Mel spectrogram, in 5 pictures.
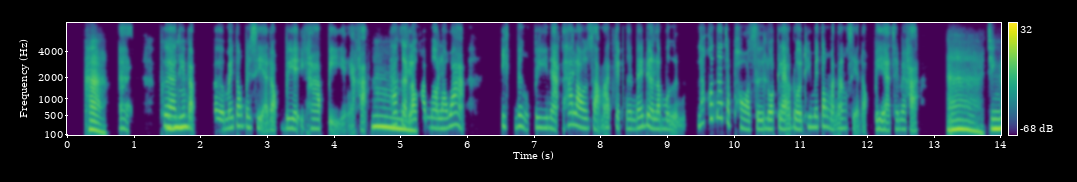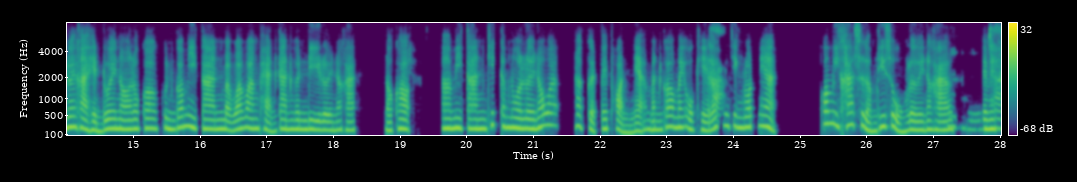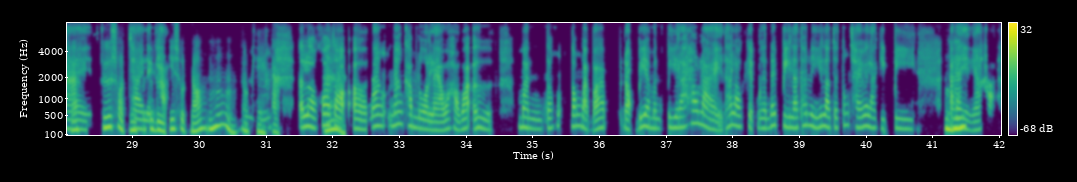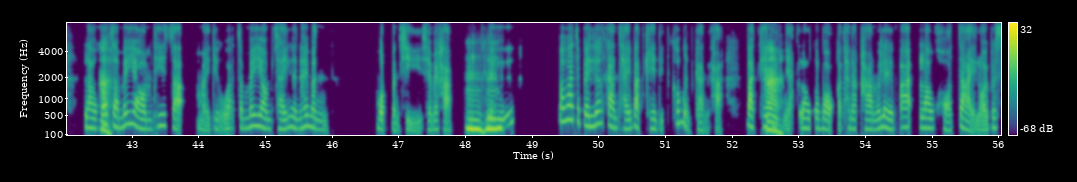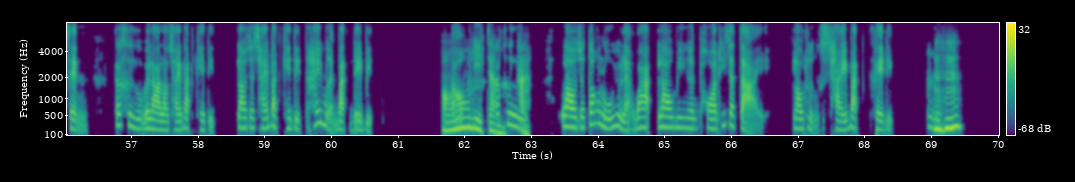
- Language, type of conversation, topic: Thai, podcast, เรื่องเงินทำให้คนต่างรุ่นขัดแย้งกันบ่อยไหม?
- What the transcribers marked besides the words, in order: none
